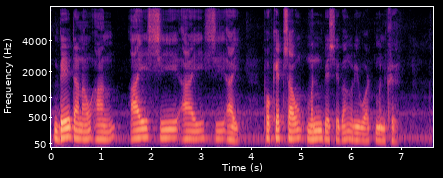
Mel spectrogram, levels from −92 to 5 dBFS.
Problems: none marked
